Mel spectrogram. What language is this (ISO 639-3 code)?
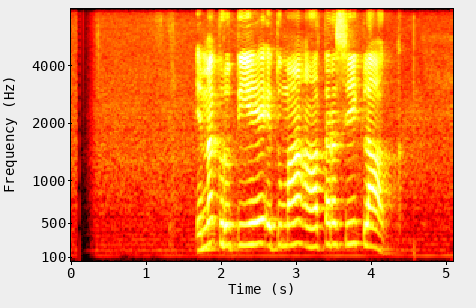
sin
